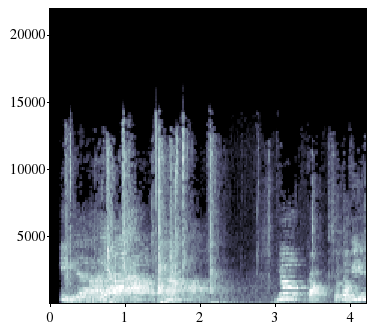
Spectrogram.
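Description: A group of young children's voices together with hand claps. The sound dips briefly past the middle, then one child's voice rises clearly about three seconds in.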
